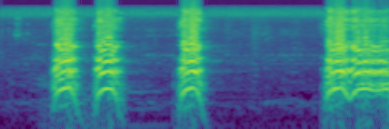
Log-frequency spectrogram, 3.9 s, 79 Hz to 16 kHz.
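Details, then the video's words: Basset Hound barking at 22:00 on a summer holiday night, reacting to activity near a bungalow: three separate deep, arched barks in quick succession, then a longer, louder burst of barking, with a quiet background between calls. "Basset Hound barks into the night"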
